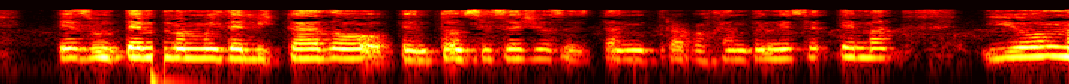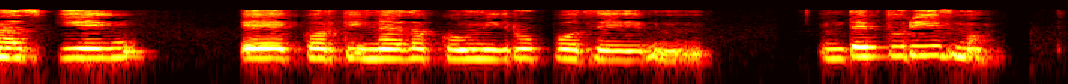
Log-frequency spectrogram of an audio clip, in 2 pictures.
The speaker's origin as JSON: {"language": "Spanish", "town": "Pijal", "region": "Imbabura", "country": "Ecuador", "said": "pertenezco al biocorredor Pisque Mojanda San Pablo, soy de Imbabura, de mi comunidad de Pijal"}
